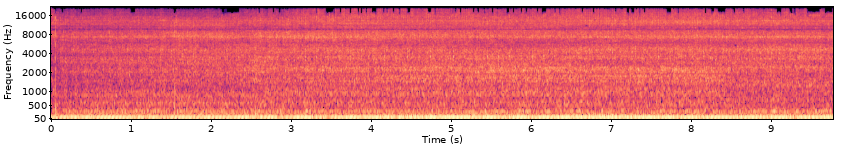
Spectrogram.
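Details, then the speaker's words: 1993 Dodge Caravan after a new belt tensioner, idler and AC belt were fitted: a steady, even low idle with no chirp or squeal from the belts, running quiet and smooth. "Ah, look at that. Nice. Quiet as can be, and that tensioner rides a lot better. Nice. That's mint."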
